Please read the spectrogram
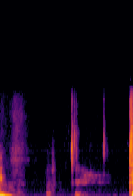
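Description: A man's voice trails off at the end of a word, then near silence, broken about a second in by a couple of faint, short clicks.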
